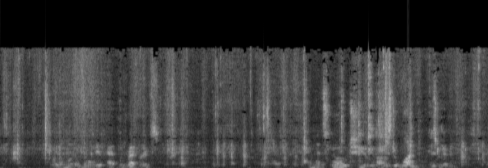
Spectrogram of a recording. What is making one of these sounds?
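A woman speaks calmly at a distance.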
